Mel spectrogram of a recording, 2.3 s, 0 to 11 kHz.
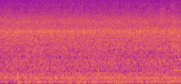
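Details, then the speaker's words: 2005 Chrysler Town & Country/Dodge Grand Caravan after timing chain replacement, at idle: steady, even running with the rattle gone; faint belt chirp the van always had, cause unknown; normal idle. "the job is all done now I've got the engine running um I noticed we're not hearing that rattling sound anymore"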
